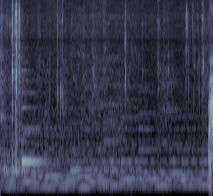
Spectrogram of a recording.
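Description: Soft background keyboard music: sustained chords held throughout, shifting to a new chord about halfway through. A brief rustle with a few clicks comes about a third of a second in.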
